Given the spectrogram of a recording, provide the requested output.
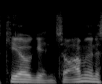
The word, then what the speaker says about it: Keoghan: All right, I always thought it was Keegan. But apparently, the actual Irish pronunciation is with the G and the H is supposed to make the G silent. It's supposed to be Keoghan or something like that.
